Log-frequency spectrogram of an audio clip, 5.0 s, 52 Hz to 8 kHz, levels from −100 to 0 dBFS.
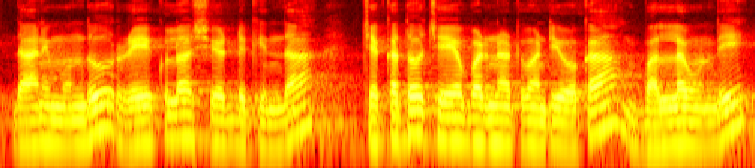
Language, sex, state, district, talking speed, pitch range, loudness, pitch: Telugu, male, Telangana, Komaram Bheem, 120 wpm, 110-120 Hz, -20 LUFS, 110 Hz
